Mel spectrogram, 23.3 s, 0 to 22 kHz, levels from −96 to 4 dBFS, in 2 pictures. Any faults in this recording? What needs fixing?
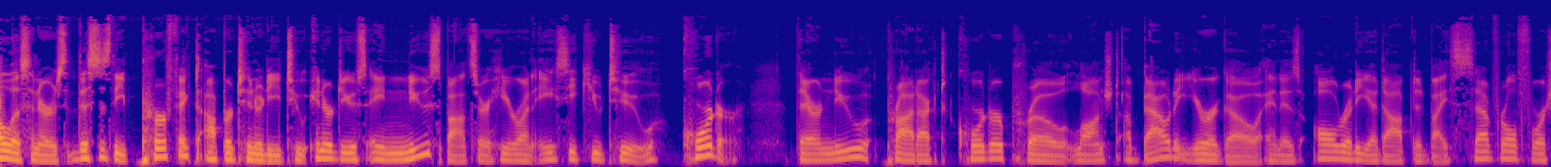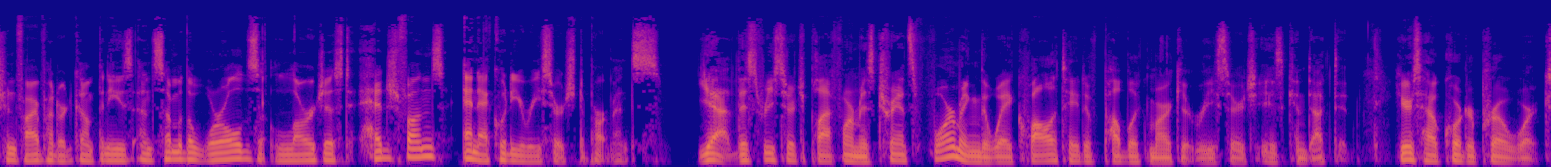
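Microphone overload at 0.00 to 0.02 s: peaks run about 4 dB past the converter's limit, flattening roughly a fifth of samples, likely from excessive input gain; waveform tops look squared, with broadband smearing on a spectrogram.

Microphone volume stepped down at 0.02 s (before "listeners this is the"), 2.1 s (between "this is the perfect" and "to introduce a") and 3.12 s (between "to introduce a" and "sponsor here on"): each an abrupt drop of about 3 dB, likely automatic gain control reacting to the clipping; the waveform envelope shrinks in one step.

To prevent both, set the microphone's input level lower with headroom and disable the call software's automatic gain adjustment.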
